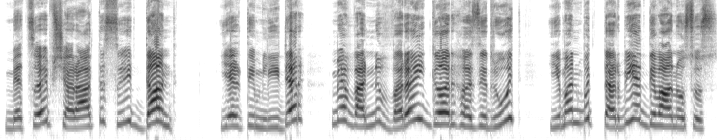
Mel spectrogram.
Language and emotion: Kashmiri, angry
